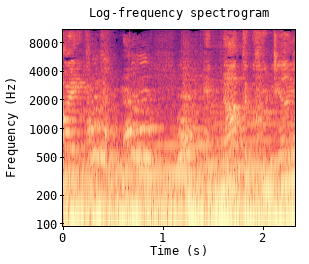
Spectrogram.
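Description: Dog barks, yips and whimpers in quick succession over a low droning music bed.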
